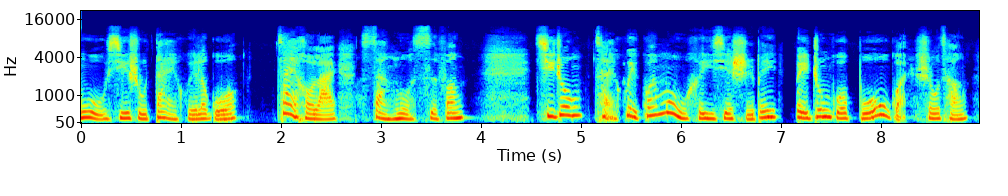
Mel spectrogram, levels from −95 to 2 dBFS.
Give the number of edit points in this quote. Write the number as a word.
one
